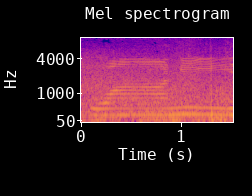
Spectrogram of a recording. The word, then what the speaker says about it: Juanillo: It's called Juanillo Beach. I was close. Juanillo. I'm gonna call it Winona Beach. But if you're looking it up and you wanna visit here, you're gonna wanna look for Juanillo Beach.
